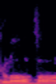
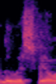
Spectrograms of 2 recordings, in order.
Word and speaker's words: Louisville: And that is two syllables if you leave here, Louisville, not Louisville and all those things.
